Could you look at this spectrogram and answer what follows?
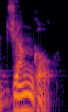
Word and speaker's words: jungle: an L after it when you have an L after it it makes the G sound like English make the heart G English or jungle tangle and angle these are pronounced with the hard G sound example monkeys live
